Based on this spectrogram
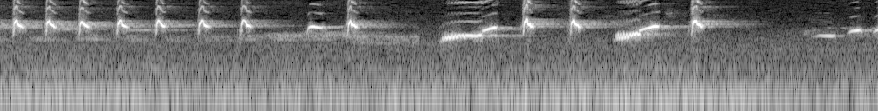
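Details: Magpie-robin singing loud, gacor song: a run of about eight sharp whistled notes at a steady fast beat, then varied rising slurred whistles and chips, with a quiet background.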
